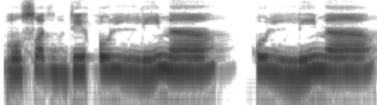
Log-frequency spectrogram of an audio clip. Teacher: تنوین کی آواز کو لام کے ساتھ ملانا ہے لیکن غننے کے بغیر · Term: بلا غنہ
